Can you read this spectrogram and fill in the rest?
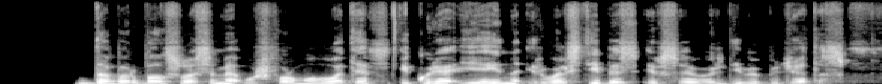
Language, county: Lithuanian, Vilnius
